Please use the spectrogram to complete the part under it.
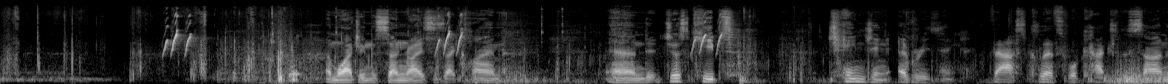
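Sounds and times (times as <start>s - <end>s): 
rustles: 0.0s - 8.3s
soft crunching footsteps: 0.0s - 11.0s
birds chirping at dawn: 1.6s - 7.5s
speech: 3.2s - 5.4s, 6.1s - 7.6s, 8.4s - 11.6s.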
